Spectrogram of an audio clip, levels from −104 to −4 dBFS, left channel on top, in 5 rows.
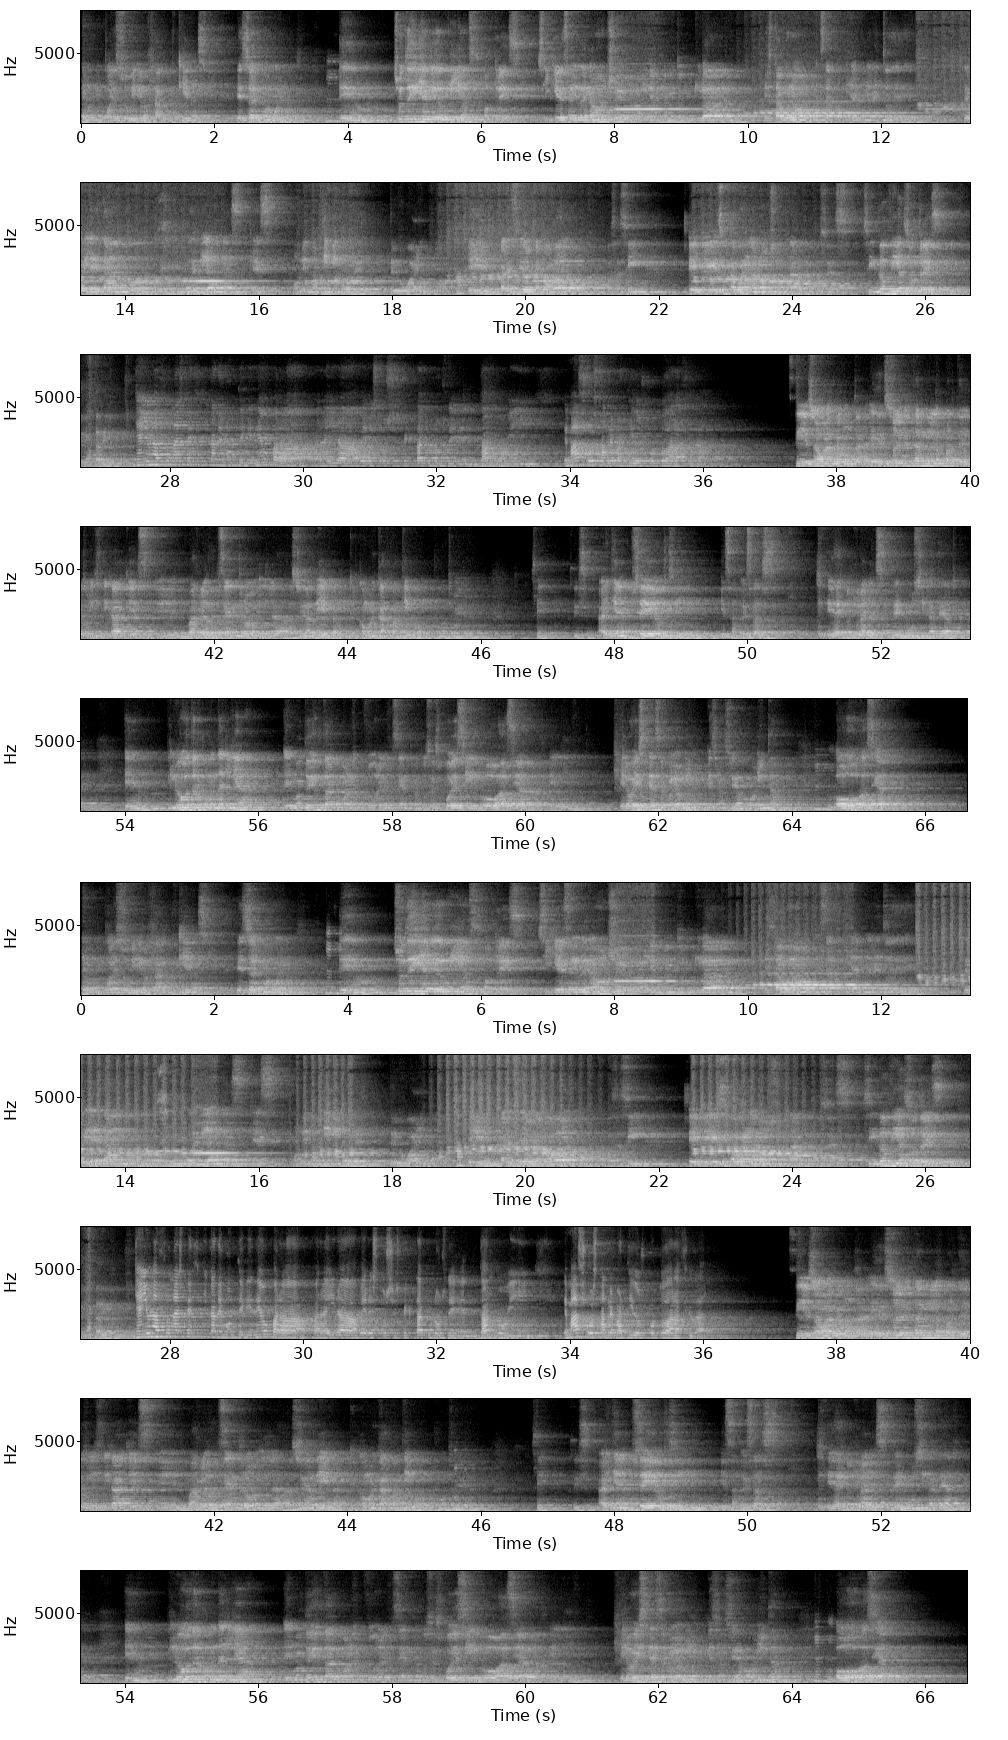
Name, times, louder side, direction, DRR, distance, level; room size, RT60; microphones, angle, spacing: voice 1, 0.0-1.9 2.3-3.3 3.9-6.6 6.8-9.8 10.2-12.7 13.2-16.2 16.5-17.6 18.0-18.5 19.1-21.8 22.4-27.2 37.4-45.9 46.8-47.0 47.4-50.4 51.0-53.2 54.0-55.9 56.4-61.0 61.3-63.9 64.6-65.4, left 1 dB, 25° left, -4 dB, 1.5 m, -29 dB
sound 1, 8.0-8.7 9.7-11.7 12.5-15.4 16.4-17.5 18.6-21.7 22.5-25.7 26.6-26.8, right 3 dB, 45° right, 0.7 m, -33 dB
voice 2, 14.5-15.0 19.0-19.3 27.4-33.4 33.9-36.0 45.6-45.9 53.5-53.8 64.3-64.7, right 3 dB, 80° right, 5 dB, 0.9 m, -33 dB
17.0 x 7.2 x 3.5 m, 2.8 s
head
